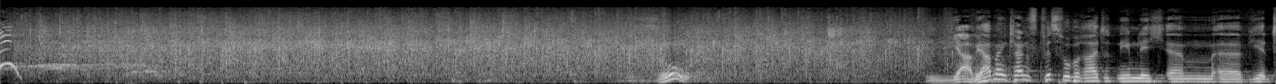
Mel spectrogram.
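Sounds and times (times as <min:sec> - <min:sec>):
audience applause: 0:00.0 - 0:10.2
speech: 0:06.6 - 0:07.0, 0:09.3 - 0:12.7.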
